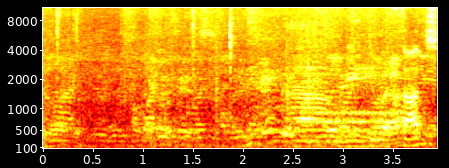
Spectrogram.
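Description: Playing cards riffle as a deck is shuffled.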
